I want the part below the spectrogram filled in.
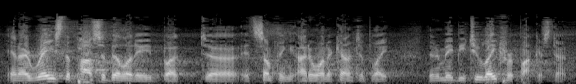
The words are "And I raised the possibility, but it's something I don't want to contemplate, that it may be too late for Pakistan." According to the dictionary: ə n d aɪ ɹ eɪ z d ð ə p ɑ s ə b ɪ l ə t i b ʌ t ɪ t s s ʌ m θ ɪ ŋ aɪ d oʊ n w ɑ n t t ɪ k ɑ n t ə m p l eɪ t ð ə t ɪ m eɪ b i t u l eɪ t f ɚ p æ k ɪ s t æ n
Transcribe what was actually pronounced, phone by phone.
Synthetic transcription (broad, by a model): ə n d aɪ ɹ eɪ z ð ə p ɑ s ə b ɪ l ə t i b ʌ t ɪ t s s ʌ m θ ɪ ŋ aɪ d oʊ n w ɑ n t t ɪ k ɑ n t ə m p l eɪ t ð ə t ɪ m eɪ b i t u l eɪ t f ɚ p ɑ k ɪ s t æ n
